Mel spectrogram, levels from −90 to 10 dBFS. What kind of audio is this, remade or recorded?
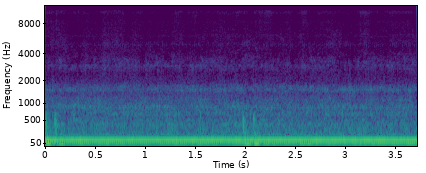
remade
